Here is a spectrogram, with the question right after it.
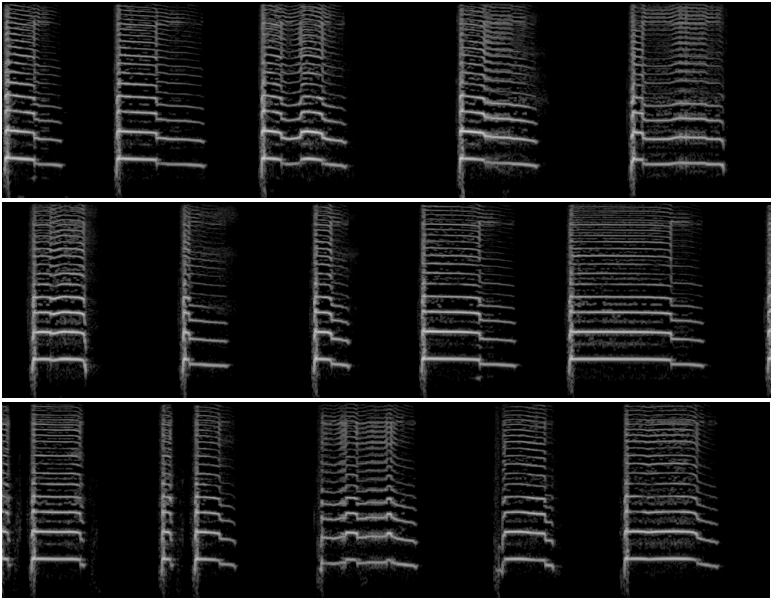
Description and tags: This is several takes in a row of the typical party noise maker.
